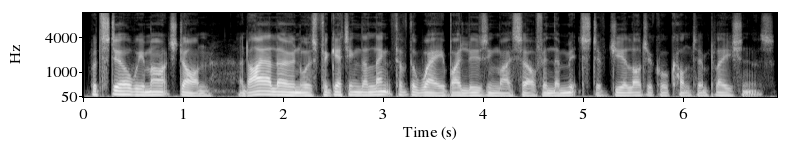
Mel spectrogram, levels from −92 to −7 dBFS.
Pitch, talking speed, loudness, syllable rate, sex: 105 Hz, 205 wpm, -19 LUFS, 5.6 syllables/s, male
